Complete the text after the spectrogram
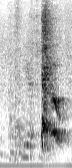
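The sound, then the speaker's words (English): A single abrupt, fairly loud sneeze bursts out, following a brief stretch of soft, muffled voice sounds, with a breathy tail trailing off afterward. “Bless you.”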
